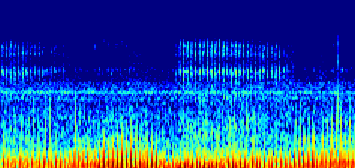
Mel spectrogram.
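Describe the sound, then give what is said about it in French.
A small cat purrs, a steady low rumbling in rhythmic in-and-out cycles, about three breaths' worth, with no voices. “Ah, un petit chat! Oh, comme c'est adorable ce petit ronronnement!”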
